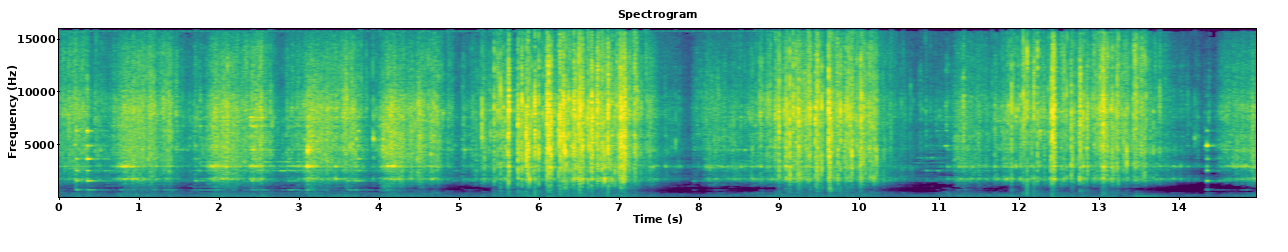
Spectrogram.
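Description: Long-nailed fingers crush and stir small potato chip fragments in a white ceramic bowl. Dense, bright crackling and crunching rises and falls in waves, with sharp little clinks over a steady gritty rustle.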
